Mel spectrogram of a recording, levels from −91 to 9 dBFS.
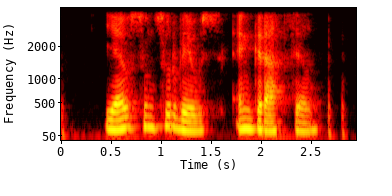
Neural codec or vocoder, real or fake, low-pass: none; real; 3.6 kHz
